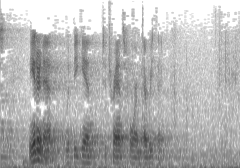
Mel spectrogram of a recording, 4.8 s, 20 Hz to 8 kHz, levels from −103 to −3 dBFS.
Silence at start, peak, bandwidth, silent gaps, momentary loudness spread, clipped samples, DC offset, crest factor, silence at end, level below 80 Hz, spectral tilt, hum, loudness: 0 s; -12 dBFS; 8 kHz; none; 26 LU; under 0.1%; under 0.1%; 24 dB; 0 s; -52 dBFS; -6.5 dB/octave; none; -33 LUFS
